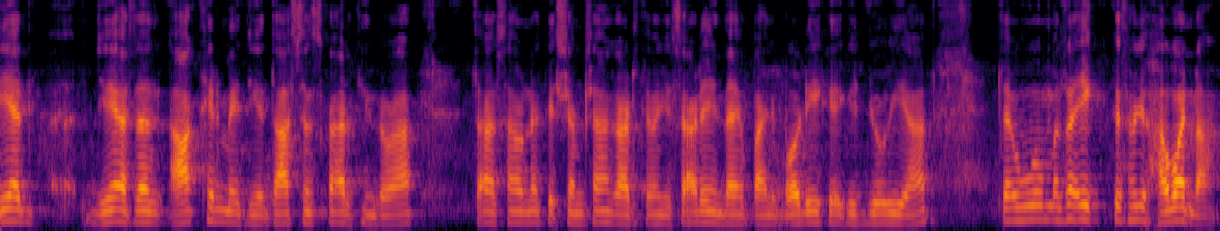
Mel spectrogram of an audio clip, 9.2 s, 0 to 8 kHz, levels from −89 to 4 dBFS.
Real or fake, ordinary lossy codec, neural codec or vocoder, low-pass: fake; none; codec, 16 kHz, 8 kbps, FunCodec, trained on LibriTTS, 25 frames a second; none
